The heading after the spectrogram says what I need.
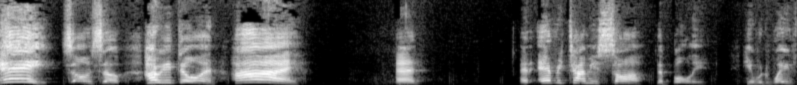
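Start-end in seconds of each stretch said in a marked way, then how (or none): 0.0-3.0 loud, high-pitched shout calling out. Telling a story, acting out the boy greeting the bully: retelling a shout. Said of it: "he shouted to him".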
